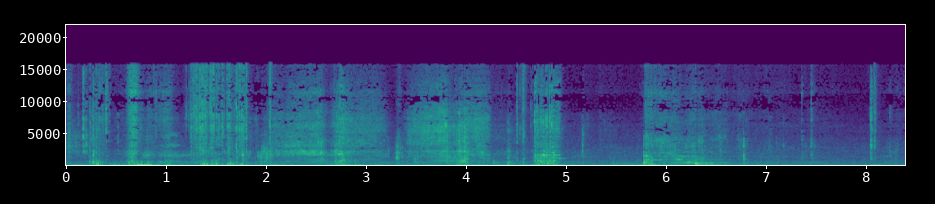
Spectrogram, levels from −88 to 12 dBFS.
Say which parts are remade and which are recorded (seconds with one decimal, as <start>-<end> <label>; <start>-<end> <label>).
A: 0.0-8.4 recorded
